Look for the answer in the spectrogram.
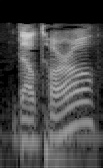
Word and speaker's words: Del Toro: Del Toro, isn't that how? – Yeah, that's how you pronounce it.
